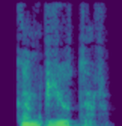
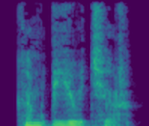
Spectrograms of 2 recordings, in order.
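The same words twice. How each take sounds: First: The consonant before е is hard. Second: The consonant before е is soft. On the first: The speaker calls it right. "а твердо" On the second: The speaker calls it wrong. "не мягко"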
